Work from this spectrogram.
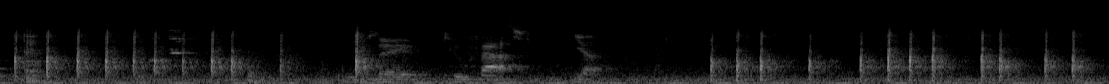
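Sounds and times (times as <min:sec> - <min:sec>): chalk tapping and scratching: 0:00.1 - 0:03.8, 0:07.1 - 0:11.0.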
